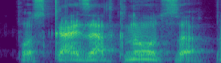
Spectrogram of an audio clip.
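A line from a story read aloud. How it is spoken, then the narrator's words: Uncontrolled growl. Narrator (Russian): прорычал я, не сдержавшись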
